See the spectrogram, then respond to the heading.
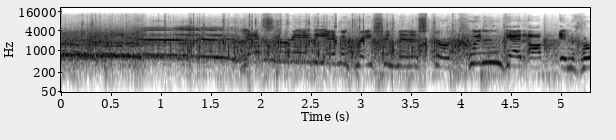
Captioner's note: some Applause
